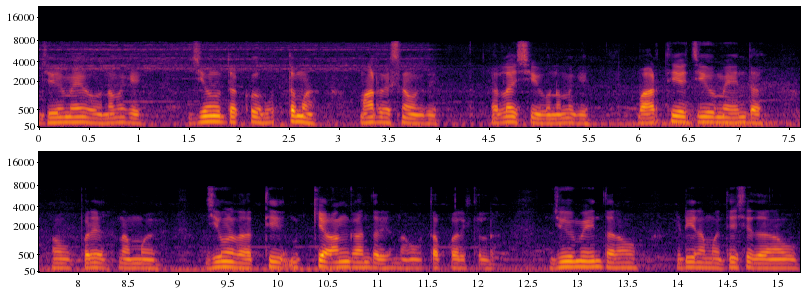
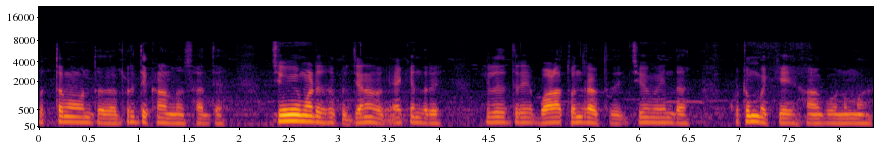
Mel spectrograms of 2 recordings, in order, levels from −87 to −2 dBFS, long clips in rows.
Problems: none marked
